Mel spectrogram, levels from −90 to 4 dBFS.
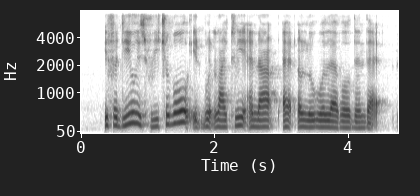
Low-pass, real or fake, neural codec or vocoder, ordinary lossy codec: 7.2 kHz; fake; vocoder, 22.05 kHz, 80 mel bands, HiFi-GAN; none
